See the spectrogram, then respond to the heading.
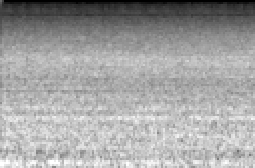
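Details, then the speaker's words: Once-flooded Cobra being made street legal: AC compressor slow to engage, then steady even hum, low drone and blower rush, no clatter or squeal, air ice cold; normal AC compressor operation after owner feared leak. "It took a minute for it to engage. Boy, when that kicked in. Oh, man. All right, good. I was worried."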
